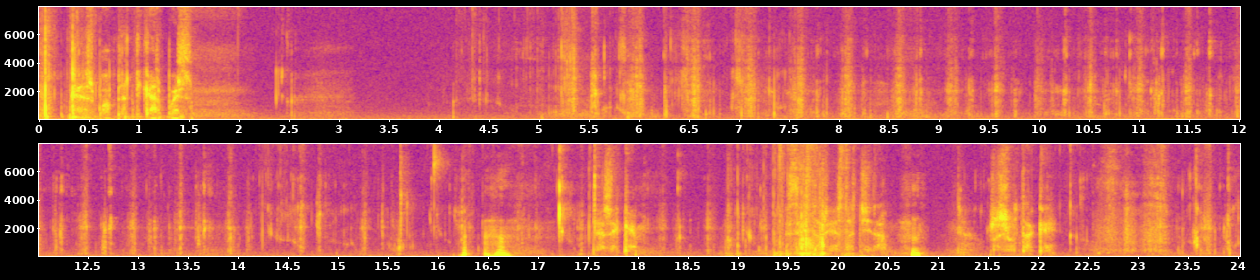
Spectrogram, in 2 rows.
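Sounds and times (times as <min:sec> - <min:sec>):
crunchy chewing of lettuce: 0:04.1 - 0:20.2, 0:22.3 - 0:24.0.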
